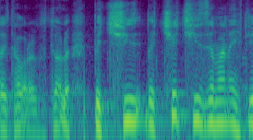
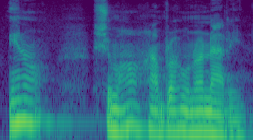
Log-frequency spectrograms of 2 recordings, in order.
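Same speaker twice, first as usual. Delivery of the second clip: ordinary talk, nothing marked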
